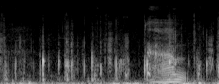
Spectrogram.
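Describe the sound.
Hooves of a horse trotting for a lameness check at an endurance-ride vet check, brisk and regular clip-clops throughout, with a voice briefly heard over them midway.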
